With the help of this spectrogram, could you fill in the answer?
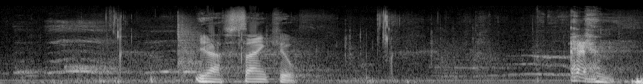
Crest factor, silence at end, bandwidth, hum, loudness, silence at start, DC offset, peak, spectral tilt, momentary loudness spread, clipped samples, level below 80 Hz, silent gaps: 20 dB; 0 s; 17 kHz; none; -18 LUFS; 0 s; under 0.1%; 0 dBFS; -4 dB/octave; 21 LU; under 0.1%; -42 dBFS; none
